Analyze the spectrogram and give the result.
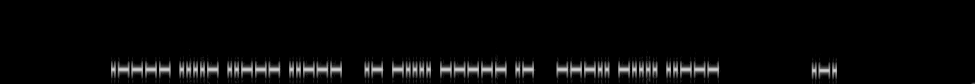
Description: Morse code, heard as a keyed tone, about 36 wpm, 700 Hz. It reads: 1422 A60A 862 R
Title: Worked All Europe DX Contest - QTC Exchange - 35wpm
